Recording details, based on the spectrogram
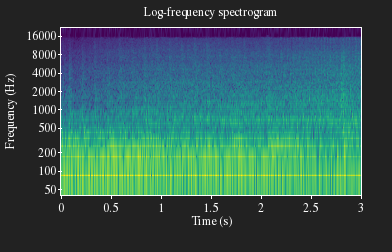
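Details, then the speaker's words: Early Bronco new 351W V8, about 500 miles: lumpy, uneven idle with regular stumble from a dead cylinder, power lost on one bank; exhaust pulse sucks back, exhaust valve suspected, failed pushrod found. "Yeah, something seriously is going on here. And I suspect the exhaust valve."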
